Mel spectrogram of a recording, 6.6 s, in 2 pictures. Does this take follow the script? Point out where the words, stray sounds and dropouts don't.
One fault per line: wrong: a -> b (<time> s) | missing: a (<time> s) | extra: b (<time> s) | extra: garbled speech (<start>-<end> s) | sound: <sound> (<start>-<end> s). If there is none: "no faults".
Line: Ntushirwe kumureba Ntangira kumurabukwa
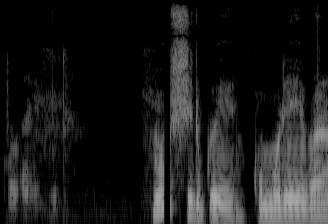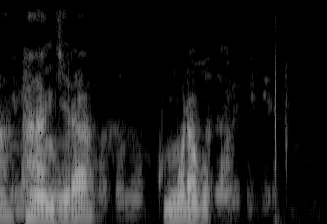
sound: dropout (1.6-1.7 s)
